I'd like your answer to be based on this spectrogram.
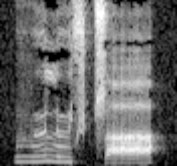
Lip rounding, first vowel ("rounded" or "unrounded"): rounded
